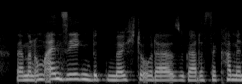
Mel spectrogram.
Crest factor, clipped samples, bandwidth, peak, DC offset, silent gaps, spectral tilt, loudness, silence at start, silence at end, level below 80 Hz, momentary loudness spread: 14 dB; under 0.1%; 12.5 kHz; -14 dBFS; under 0.1%; none; -6 dB/octave; -30 LUFS; 0.15 s; 0 s; -72 dBFS; 5 LU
